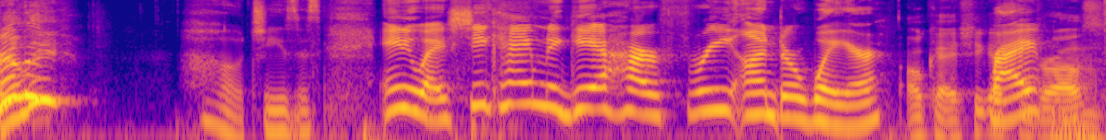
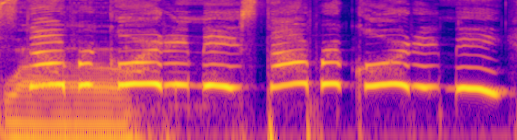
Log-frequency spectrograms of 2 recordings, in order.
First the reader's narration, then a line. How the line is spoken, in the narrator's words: Literally crying and she starts shaking, screaming, saying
